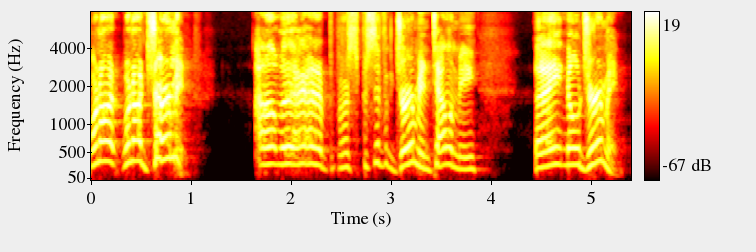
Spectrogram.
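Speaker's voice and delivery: high-pitched frantic retelling; hammed-up, high-voiced distress; mock panic. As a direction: break the news in comic alarm. Retelling panicked call to Amy.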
